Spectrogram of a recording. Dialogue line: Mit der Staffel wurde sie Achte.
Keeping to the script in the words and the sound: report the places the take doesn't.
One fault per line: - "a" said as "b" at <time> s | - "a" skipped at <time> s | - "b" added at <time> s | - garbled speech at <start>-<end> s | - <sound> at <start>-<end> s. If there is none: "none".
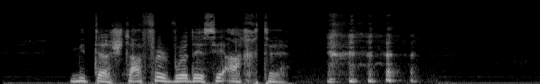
- laugh at 3.3-4.2 s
